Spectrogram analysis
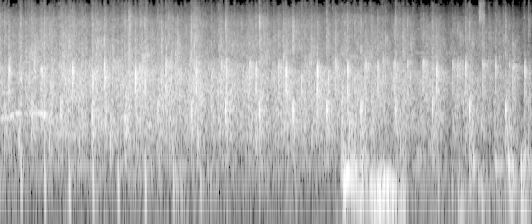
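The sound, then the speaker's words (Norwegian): An audience applauds a bat expert introduced at the season's first show after the summer break, many hands clapping in a dense, crackling wash that holds at an even level for several seconds, with no voices over it. “Gi en stor applaus til mannen som skal fortelle om dette, flaggemusekspert”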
